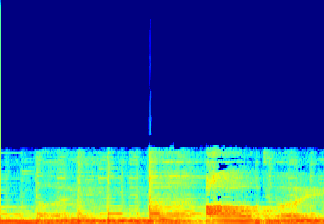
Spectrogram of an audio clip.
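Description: Acoustic guitar strummed through an instrumental break of a slow song. About four seconds in, a brighter held note comes in sharply and lasts about a second.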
